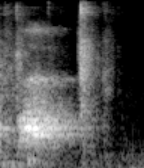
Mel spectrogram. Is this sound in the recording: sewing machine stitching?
no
